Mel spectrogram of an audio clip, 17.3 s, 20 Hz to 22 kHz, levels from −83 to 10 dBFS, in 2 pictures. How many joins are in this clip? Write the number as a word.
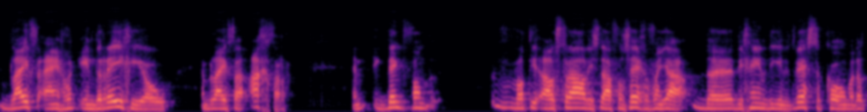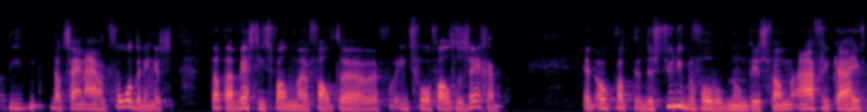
zero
